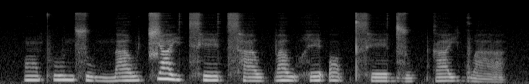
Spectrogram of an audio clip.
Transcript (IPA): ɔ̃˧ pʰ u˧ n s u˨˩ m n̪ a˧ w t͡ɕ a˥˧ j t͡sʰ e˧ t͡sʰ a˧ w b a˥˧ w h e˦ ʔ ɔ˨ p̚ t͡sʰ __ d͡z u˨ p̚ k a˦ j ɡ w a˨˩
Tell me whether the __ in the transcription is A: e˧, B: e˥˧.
A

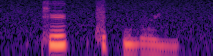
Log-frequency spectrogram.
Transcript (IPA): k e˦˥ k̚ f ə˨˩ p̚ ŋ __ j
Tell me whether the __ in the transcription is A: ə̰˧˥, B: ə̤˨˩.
B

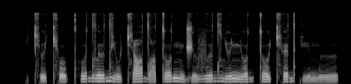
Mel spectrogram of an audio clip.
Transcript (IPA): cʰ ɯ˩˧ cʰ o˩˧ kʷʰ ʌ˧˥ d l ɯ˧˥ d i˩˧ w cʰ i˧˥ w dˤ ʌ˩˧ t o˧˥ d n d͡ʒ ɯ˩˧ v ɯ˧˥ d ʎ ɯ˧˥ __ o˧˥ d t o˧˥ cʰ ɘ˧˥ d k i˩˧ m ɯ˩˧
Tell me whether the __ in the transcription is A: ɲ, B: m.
A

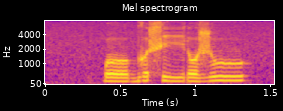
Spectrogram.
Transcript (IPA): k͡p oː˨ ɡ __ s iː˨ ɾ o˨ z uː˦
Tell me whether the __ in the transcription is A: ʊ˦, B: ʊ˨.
A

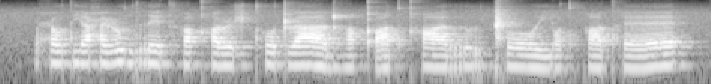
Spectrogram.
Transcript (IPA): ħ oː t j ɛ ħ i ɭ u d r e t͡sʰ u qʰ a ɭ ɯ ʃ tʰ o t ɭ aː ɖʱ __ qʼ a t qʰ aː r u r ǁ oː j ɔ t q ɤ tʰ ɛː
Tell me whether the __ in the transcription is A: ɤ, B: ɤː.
A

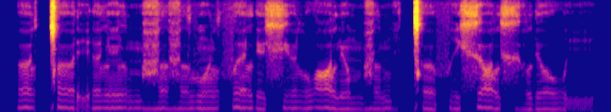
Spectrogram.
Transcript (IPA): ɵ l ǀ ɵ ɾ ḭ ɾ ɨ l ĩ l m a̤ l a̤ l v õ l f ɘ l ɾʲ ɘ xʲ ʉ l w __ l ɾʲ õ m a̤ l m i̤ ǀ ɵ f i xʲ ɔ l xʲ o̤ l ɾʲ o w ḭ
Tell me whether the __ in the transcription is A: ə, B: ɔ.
B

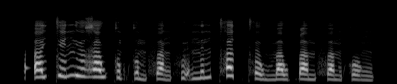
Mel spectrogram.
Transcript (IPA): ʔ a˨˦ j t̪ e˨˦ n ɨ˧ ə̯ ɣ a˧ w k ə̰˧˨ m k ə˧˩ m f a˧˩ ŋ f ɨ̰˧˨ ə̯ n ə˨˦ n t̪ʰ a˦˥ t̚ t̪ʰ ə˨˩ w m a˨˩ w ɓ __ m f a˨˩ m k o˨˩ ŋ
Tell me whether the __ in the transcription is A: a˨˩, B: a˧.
A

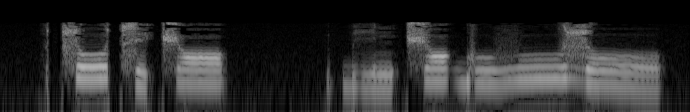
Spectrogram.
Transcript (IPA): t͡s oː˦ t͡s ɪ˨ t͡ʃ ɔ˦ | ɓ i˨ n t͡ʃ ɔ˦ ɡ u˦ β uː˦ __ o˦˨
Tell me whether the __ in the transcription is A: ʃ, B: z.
B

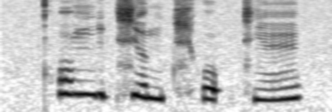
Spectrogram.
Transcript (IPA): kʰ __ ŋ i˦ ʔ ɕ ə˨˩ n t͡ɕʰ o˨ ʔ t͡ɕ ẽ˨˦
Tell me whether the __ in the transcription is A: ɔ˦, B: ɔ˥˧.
A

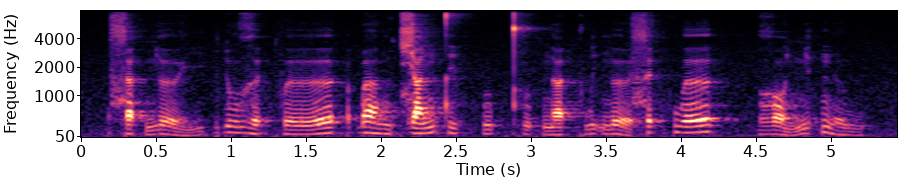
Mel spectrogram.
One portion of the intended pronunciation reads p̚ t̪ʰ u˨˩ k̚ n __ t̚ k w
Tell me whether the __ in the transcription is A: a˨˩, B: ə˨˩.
A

